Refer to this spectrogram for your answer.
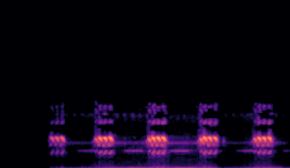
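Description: A cricket chirps in five quick, evenly spaced bursts, each a rapid trill of pulses, clear, with a faint low rumble beneath.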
